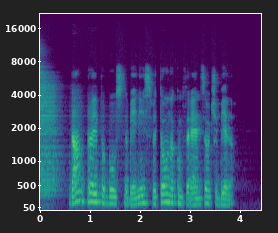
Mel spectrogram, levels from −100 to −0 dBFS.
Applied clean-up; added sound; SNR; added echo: neural mask model RNNoise.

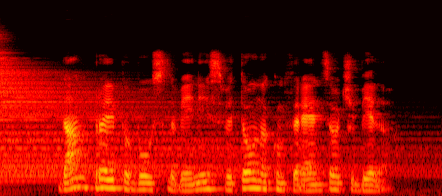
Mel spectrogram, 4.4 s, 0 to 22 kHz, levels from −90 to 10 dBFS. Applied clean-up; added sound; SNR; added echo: none; Gong; 11 dB; none.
